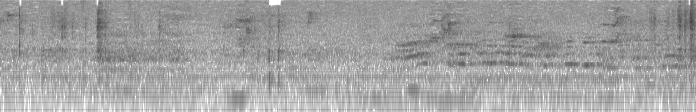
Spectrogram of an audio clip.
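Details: Pregnant orange classic tabby cat, very greedy for food, giving short rising-falling meows near the middle, over a steady low hum and background murmur.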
